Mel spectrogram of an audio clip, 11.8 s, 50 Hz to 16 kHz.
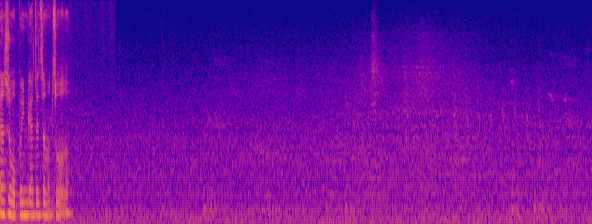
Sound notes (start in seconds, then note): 4.2 birds chirping; 6.4 train passing by in the distance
